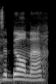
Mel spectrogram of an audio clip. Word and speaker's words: Zabila: I feel like Zabila Zabila. Zabila. Okay. Like bill I pay my bill at the restaurant.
